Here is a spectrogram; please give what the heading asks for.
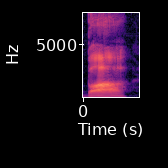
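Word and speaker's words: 八: the world for example the number eight pronounced ba is lucky in China because it sounds like wealth pronounced fa we also see myths and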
